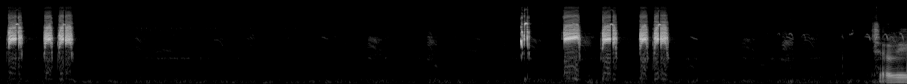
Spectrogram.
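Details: Black francolin calling: two bursts of loud, harsh, grating notes, a short group near the start and a longer run of four or five later, separated by quiet, with a faint low sound at the end.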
